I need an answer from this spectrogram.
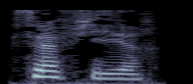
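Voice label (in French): "saphir", French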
